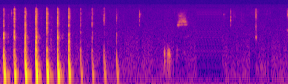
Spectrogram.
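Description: Computer keyboard keys clicking while code is typed: a quick run of about eight keystrokes in the first second, then a few scattered single taps.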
